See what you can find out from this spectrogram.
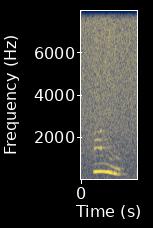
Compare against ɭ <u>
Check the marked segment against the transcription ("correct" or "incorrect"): correct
